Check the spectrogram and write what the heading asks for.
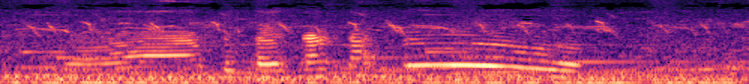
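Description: Chickens calling: a run of pitched calls, the longest one falling in pitch near the end, over the faint high peeping of chicks.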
